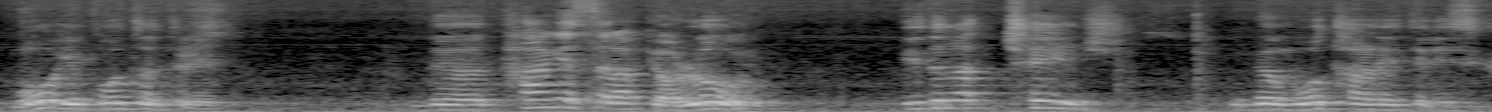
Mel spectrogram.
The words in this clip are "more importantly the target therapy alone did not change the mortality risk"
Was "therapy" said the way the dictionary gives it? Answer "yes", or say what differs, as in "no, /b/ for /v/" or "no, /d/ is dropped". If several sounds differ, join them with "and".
no, /s/ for /θ/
